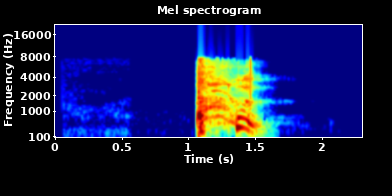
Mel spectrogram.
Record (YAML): cough_length: 2.3 s
cough_amplitude: 32768
cough_signal_mean_std_ratio: 0.3
survey_phase: alpha (2021-03-01 to 2021-08-12)
age: 45-64
gender: Male
wearing_mask: 'No'
symptom_shortness_of_breath: true
symptom_fatigue: true
symptom_fever_high_temperature: true
symptom_headache: true
symptom_change_to_sense_of_smell_or_taste: true
symptom_onset: 3 days
smoker_status: Never smoked
respiratory_condition_asthma: true
respiratory_condition_other: false
recruitment_source: Test and Trace
submission_delay: 2 days
covid_test_result: Positive
covid_test_method: RT-qPCR
covid_ct_value: 12.9
covid_ct_gene: ORF1ab gene
covid_ct_mean: 13.6
covid_viral_load: 36000000 copies/ml
covid_viral_load_category: High viral load (>1M copies/ml)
